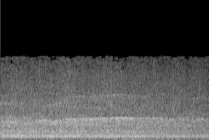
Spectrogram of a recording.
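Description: Theatre audience applauding and cheering at the end of a stand-up routine, with a few whistles.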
